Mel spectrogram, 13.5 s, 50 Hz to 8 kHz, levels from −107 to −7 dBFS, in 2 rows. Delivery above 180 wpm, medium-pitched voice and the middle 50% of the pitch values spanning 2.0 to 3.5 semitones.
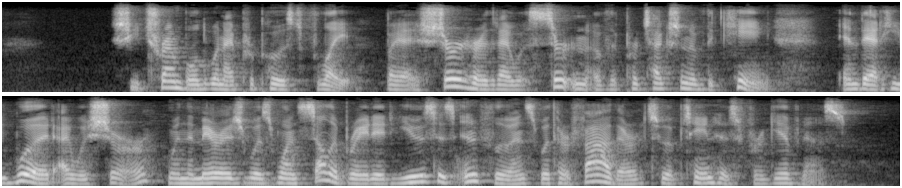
Yes: average, 190 wpm; medium, 155 Hz; narrow, 2.6 semitones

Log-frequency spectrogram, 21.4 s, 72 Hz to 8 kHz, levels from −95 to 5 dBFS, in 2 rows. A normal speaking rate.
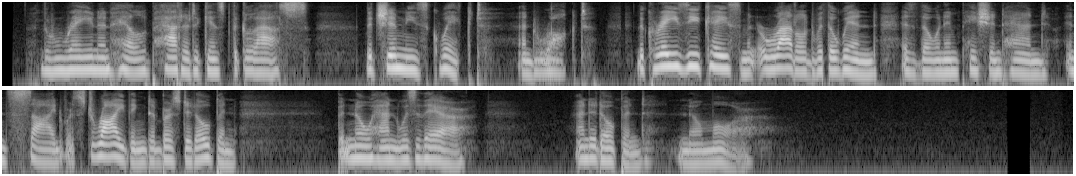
No: slow, 120 wpm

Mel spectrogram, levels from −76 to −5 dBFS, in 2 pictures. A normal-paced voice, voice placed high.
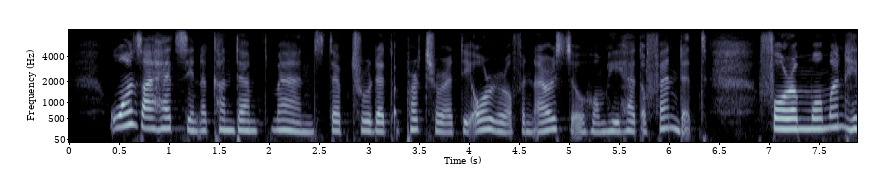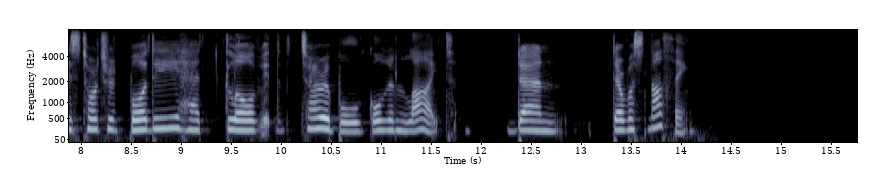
Yes: average, 145 wpm; high, 230 Hz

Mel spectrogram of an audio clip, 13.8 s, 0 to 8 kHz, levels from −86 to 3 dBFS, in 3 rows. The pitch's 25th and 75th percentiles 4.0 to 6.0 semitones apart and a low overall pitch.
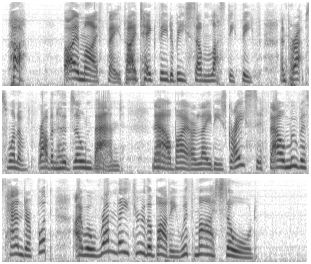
No: average, 4.7 semitones; high, 230 Hz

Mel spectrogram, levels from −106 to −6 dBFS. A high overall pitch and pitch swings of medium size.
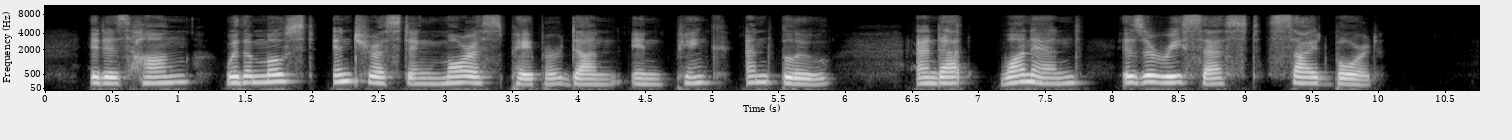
Yes: high, 195 Hz; average, 3.1 semitones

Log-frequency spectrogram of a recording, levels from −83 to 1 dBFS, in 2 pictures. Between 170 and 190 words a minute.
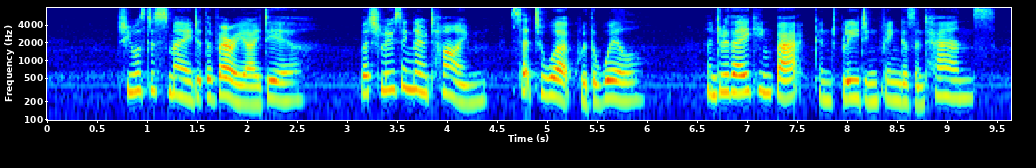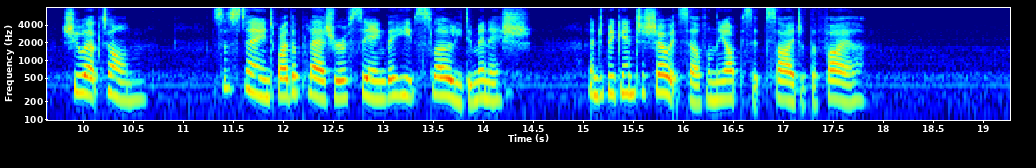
No: average, 160 wpm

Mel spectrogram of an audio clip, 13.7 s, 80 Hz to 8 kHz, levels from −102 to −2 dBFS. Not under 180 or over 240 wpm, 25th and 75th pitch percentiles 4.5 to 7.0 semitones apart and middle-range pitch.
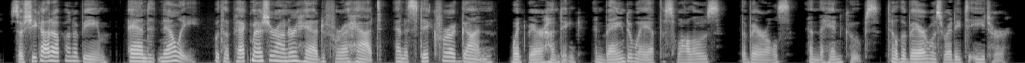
Yes: fast, 205 wpm; average, 5.1 semitones; medium, 145 Hz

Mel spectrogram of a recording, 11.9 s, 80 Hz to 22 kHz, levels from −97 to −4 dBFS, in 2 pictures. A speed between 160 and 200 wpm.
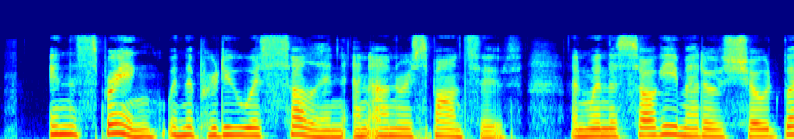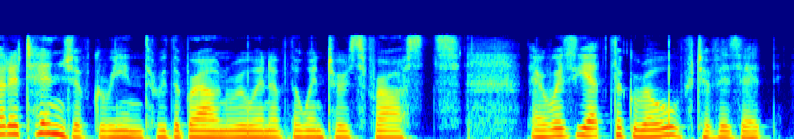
Yes: average, 180 wpm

